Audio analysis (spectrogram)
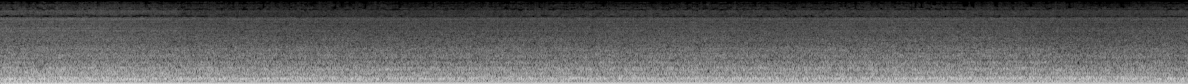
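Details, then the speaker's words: Mazda RX7 FC rotary that would not start due to flooding, cranked with no throttle using de-flood; heavy uneven low rumble with loose pulses as it just catches, smoky and nearly dying, running rough. "so the de flood Works Fair bit of smoke coming out oh it's about to die go on keep going keep going finally nice one"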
